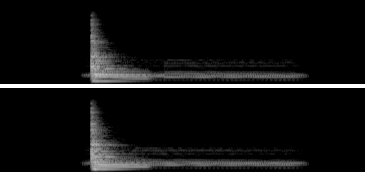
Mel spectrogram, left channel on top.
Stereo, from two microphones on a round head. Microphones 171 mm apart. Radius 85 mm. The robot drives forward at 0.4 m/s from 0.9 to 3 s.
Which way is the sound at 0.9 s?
15° right (ahead or behind).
